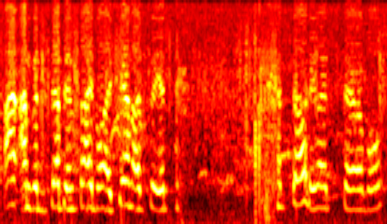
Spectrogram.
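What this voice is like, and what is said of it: Breathless, strained, voice giving out. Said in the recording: “I can't talk ... I can hardly breathe ... I've lost my voice”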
